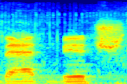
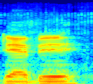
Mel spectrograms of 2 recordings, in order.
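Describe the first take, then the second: First: Every consonant is clearly pronounced. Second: A consonant is dropped from the words. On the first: The speaker calls it right. "Instead of saying that bitch" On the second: The speaker calls it wrong. "dropping consonants from words"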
